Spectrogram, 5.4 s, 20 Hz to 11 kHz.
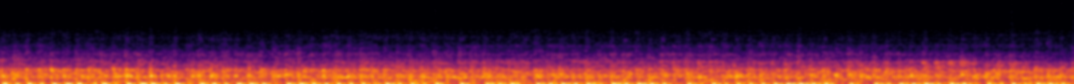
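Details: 2026 Yamaha MT-15 with low mileage runs with a coarse clatter about four times a second over the exhaust beat; loud engine noise, cause not confirmed.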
